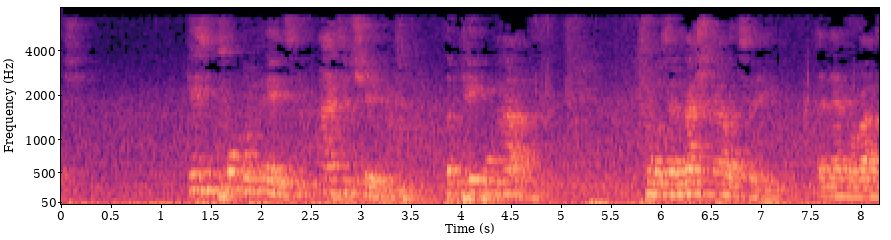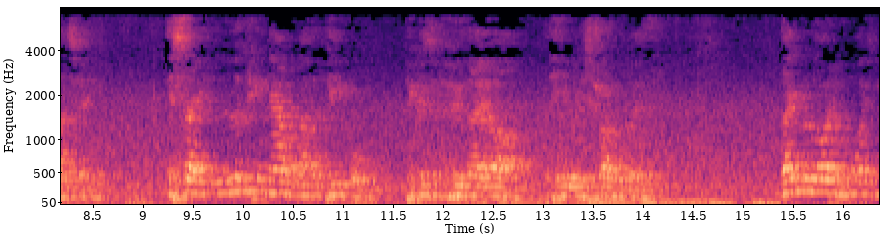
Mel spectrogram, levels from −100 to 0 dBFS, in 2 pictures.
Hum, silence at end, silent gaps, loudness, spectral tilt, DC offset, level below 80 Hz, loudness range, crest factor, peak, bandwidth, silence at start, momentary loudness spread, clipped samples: none; 0 s; none; -22 LUFS; -8 dB/octave; under 0.1%; -34 dBFS; 2 LU; 16 dB; -6 dBFS; 7.2 kHz; 0 s; 17 LU; under 0.1%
